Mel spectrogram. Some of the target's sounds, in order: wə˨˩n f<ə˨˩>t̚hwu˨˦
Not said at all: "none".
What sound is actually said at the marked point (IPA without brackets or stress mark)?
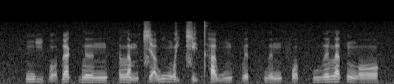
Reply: ɔ˨˩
